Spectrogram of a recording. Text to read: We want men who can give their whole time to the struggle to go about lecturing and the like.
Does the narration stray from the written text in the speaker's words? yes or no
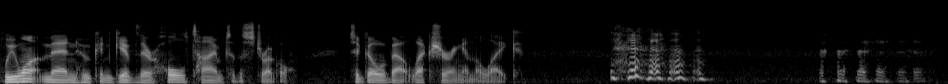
no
